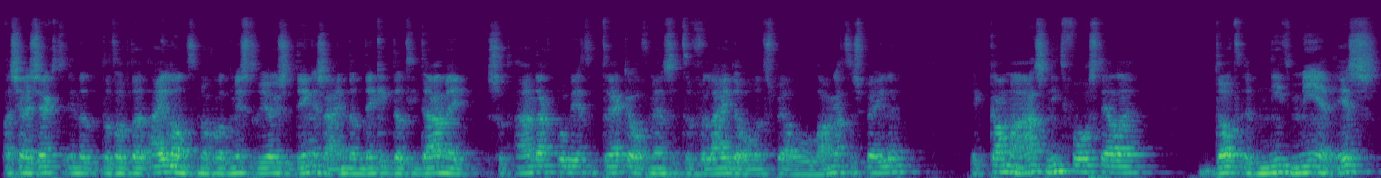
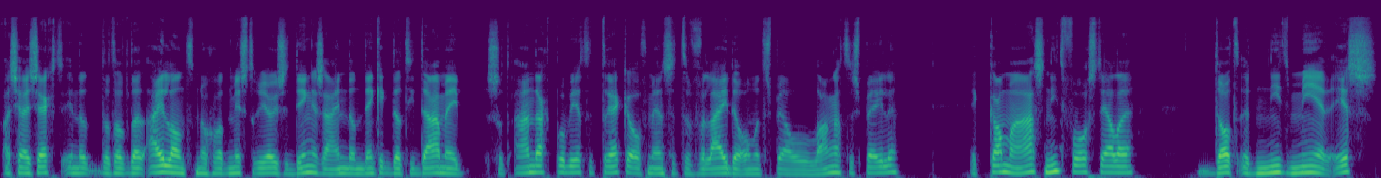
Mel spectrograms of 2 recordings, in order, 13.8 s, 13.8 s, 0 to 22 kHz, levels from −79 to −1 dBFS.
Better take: second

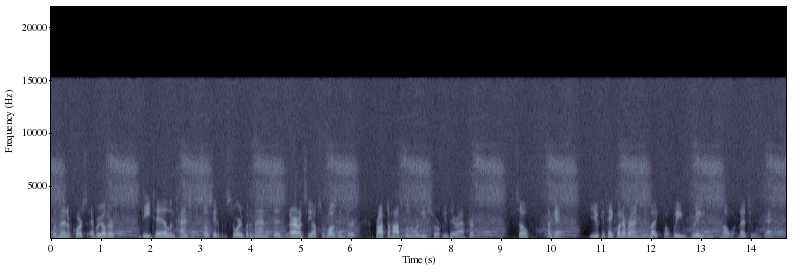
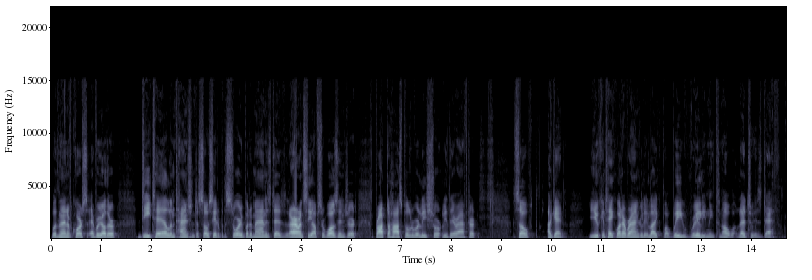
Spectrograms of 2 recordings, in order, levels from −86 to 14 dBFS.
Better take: second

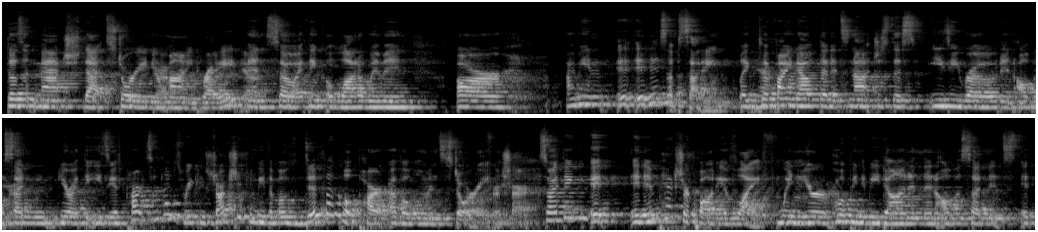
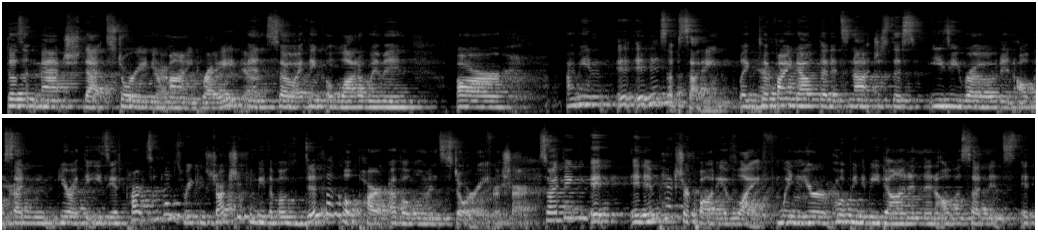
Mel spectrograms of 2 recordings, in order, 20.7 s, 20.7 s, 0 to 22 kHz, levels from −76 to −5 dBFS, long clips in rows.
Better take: neither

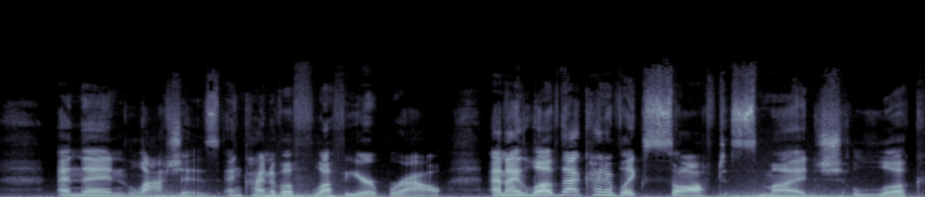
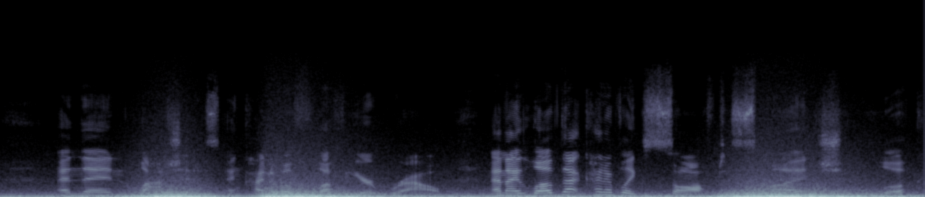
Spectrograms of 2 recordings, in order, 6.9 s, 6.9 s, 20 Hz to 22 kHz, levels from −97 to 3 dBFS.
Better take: first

